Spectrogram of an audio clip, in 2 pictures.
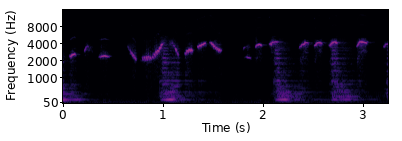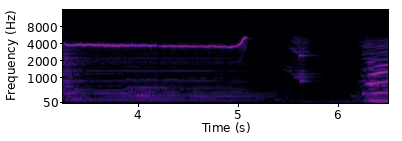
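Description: Whistled cartoon bird chirps with light orchestral accompaniment, short rising and falling tweets. About three seconds in comes one long, steady high whistle over a held orchestral chord, ending with an upward flick.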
